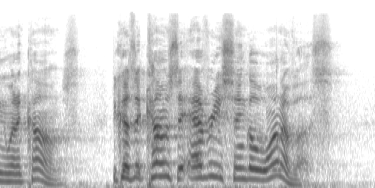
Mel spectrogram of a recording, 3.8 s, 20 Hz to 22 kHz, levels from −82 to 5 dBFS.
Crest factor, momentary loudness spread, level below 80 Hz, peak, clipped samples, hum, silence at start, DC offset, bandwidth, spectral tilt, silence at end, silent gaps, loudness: 20 dB; 16 LU; -50 dBFS; -8 dBFS; under 0.1%; none; 0 s; under 0.1%; 17 kHz; -3.5 dB/octave; 0.4 s; none; -25 LUFS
